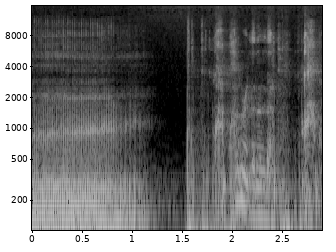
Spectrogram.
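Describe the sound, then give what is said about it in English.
A voice makes a long, low, rumbling snore for about a second, then breaks off briefly before talking resumes, fairly loud. “Snively stood there, listening to him snicker and snore, waiting patiently for him to wake up”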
